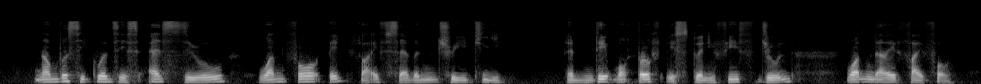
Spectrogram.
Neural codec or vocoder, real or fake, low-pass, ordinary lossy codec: codec, 16 kHz, 1 kbps, FunCodec, trained on LibriTTS, 50 frames a second; fake; none; none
